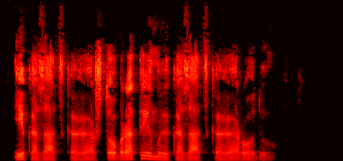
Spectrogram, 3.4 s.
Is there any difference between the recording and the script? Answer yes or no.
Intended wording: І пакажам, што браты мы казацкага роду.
yes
